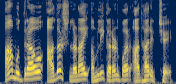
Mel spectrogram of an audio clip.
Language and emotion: Gujarati, neutral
